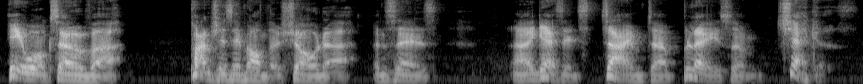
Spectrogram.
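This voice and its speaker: A man's voice: mid-range voice, lively intonation, takes it slowly, bright, forceful tone, heavily acted. A man playing an earnest, over-the-top action hero with a melodramatic delivery in improvised audio comedy. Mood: dramatic, triumphant.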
